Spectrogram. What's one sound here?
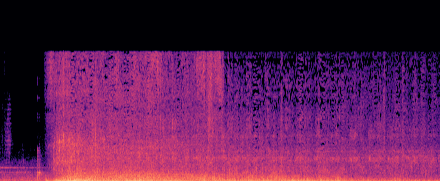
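A deep, menacing rumble swells and roars.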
